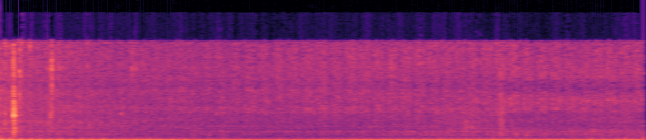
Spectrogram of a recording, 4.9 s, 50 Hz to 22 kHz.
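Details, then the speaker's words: Restored Ford Escort Mk3 XR3i just started: slightly uneven, lumpy idle beat; a slight misfire during warm-up, owner plans to check the plugs, which look dirty. "starts on the button seems to have a slight misfire on warm up so i need to have a look into that and just check all the plugs and look dirty but it's okay on idle you can hear there is a misfire there"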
